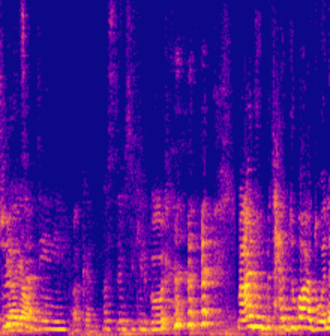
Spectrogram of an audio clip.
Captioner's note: laughs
